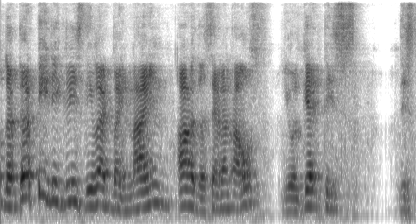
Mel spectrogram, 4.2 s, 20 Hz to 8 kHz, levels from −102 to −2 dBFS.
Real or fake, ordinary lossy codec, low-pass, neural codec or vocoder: fake; none; none; codec, 16 kHz, 4.8 kbps, FACodec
